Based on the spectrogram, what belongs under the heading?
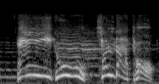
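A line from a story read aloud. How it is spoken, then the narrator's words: Puppet shrieking. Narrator (Italian): strillò il fantoccio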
